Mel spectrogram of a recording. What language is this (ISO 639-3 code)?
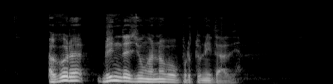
glg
